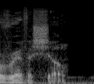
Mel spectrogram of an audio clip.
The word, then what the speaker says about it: Revachol: For Revachol, your city, if it doesn't rhyme, you're not pronouncing it right.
